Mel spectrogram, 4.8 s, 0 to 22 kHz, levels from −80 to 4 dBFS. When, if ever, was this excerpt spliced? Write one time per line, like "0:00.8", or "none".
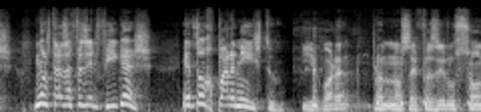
0:02.9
